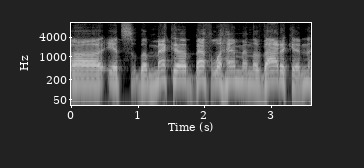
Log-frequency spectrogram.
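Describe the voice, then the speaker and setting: Against a quiet background, a man with a Canadian accent speaks at a fairly high pitch and a fairly slow pace, the sound dry and close with no echo. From Canada. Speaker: speaker and author, former broadcaster. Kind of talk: interview. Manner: animated.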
